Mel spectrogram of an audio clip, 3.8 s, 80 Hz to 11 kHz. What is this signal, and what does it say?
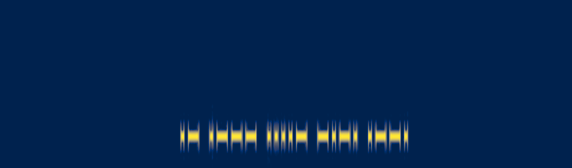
Morse code, heard as a keyed tone, about 54 wpm, 700 Hz. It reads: AJ4CP
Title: USA Call Signs - 6x Character Spacing - 50wpm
